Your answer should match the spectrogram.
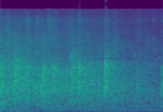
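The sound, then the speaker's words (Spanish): Steady, dense applause from a crowd of people for the King after a prayer, a continuous wash of many hands clapping at an even loudness with no voices standing out. “Ah, un aplauso al Rey, eh, no sea tímido.”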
